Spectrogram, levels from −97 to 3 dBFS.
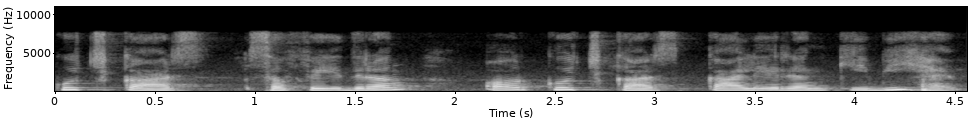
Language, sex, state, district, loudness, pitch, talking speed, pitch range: Hindi, female, Telangana, Hyderabad, -16 LUFS, 220 Hz, 155 wpm, 195-255 Hz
